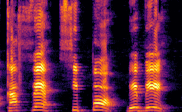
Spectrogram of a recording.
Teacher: então a sílaba tônica é a última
